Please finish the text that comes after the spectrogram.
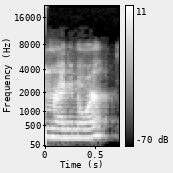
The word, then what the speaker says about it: Reager: I always have trouble with his last name, so I started pronouncing it like oregano to help me remember.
